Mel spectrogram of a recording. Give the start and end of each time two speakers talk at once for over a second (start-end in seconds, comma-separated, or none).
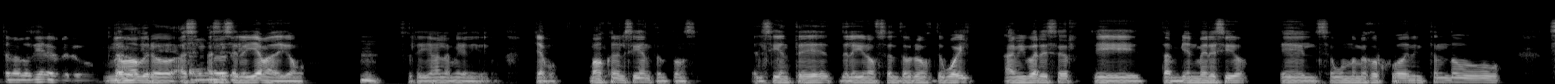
1.0-2.5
